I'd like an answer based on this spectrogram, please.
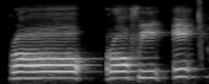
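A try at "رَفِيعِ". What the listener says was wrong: Yang panjangin rohnya doang, Bu. Penekanannya salah. Rofi'i gitu doang, Bu. Rofi'i gitu.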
